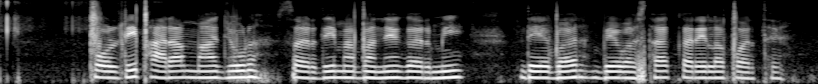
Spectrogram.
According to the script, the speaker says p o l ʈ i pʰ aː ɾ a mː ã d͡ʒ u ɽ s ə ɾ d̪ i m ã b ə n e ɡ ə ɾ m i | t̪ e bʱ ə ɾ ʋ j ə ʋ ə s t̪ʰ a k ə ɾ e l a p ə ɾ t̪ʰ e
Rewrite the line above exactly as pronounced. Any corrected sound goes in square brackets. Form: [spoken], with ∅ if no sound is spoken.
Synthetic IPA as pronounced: p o l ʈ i pʰ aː ɾ a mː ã d͡ʒ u ɽ s ə ɾ d̪ i m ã b ə n e ɡ ə ɾ m i | [d̪] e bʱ ə ɾ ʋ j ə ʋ ə s t̪ʰ a k ə ɾ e l a p ə ɾ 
